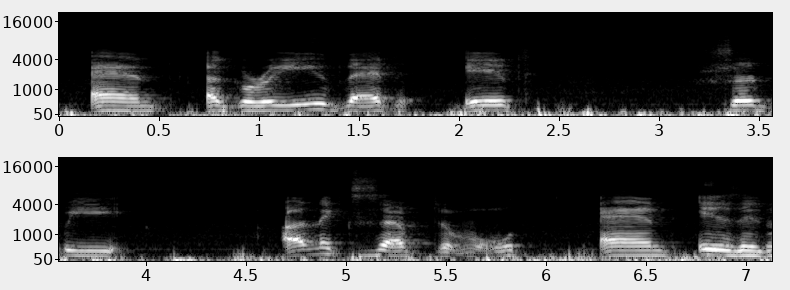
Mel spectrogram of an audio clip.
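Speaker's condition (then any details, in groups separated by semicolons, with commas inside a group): Cerebral palsy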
